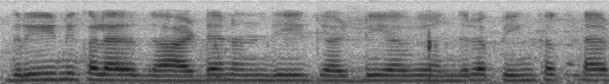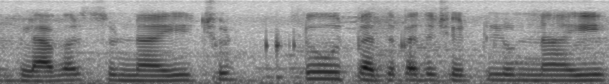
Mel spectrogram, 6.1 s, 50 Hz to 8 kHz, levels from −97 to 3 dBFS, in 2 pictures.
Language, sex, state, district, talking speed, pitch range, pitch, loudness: Telugu, female, Andhra Pradesh, Guntur, 155 wpm, 185-200 Hz, 190 Hz, -17 LUFS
